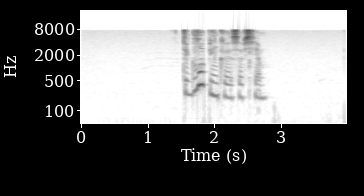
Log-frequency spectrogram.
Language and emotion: Russian, neutral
